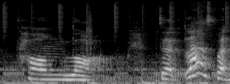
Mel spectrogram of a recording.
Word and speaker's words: Thong Lo: Very much in the middle of the Sukhumvit corridor and served by the Thong Lo BTS station, pronounced Thong Lo.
